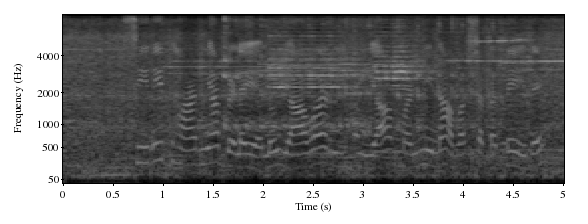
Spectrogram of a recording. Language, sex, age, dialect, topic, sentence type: Kannada, female, 25-30, Mysore Kannada, agriculture, question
